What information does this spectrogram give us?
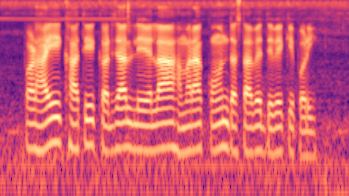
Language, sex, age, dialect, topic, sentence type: Bhojpuri, male, 18-24, Southern / Standard, banking, question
